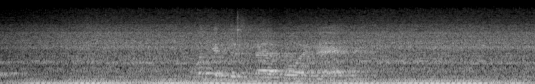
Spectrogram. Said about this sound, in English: that is a normally idling M50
